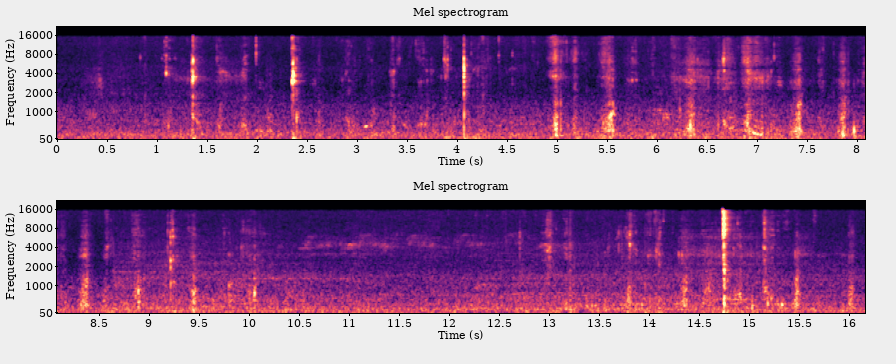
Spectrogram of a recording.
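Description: Close-up chewing of raw croaker (minaeo) sashimi: soft, wet mouth clicks and smacks scattered throughout, with one sharper click near the end.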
